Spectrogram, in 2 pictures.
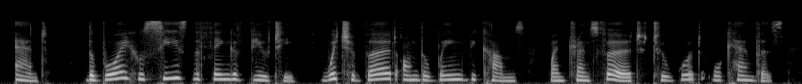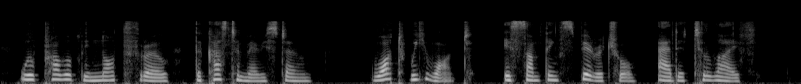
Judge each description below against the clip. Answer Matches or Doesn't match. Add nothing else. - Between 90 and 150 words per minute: Matches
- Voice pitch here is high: Matches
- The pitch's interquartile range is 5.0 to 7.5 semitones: Doesn't match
